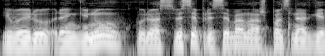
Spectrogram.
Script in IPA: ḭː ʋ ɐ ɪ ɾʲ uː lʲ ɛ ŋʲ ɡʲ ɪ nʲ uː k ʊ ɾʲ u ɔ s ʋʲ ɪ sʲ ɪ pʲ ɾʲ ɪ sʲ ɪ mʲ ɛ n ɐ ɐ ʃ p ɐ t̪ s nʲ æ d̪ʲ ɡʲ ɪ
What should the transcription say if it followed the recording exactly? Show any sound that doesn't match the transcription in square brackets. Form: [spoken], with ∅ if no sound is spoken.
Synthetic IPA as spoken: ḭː ʋ ɐ ɪ ɾʲ uː [ɾʲ] ɛ ŋʲ ɡʲ ɪ nʲ uː k ʊ ɾʲ u ɔ s ʋʲ ɪ sʲ ɪ pʲ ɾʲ ɪ sʲ ɪ mʲ ɛ n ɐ ɐ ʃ p ɐ t̪ s nʲ æ d̪ʲ ɡʲ ɪ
